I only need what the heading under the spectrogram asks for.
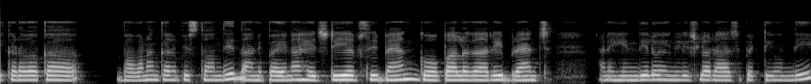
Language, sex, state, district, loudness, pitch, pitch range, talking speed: Telugu, female, Andhra Pradesh, Guntur, -17 LUFS, 205 Hz, 200-210 Hz, 155 wpm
